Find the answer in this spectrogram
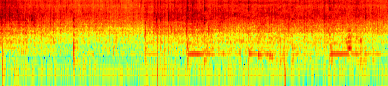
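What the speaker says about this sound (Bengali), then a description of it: "এবার আমি পেঁয়াজ আর রসুনটা দিয়ে দিলাম।" Onion and garlic fry in hot oil in a wok, giving a steady loud sizzle with a few light clinks of a utensil against the pan.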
